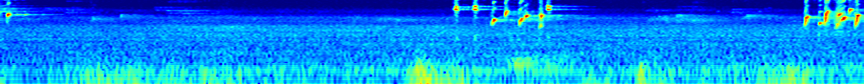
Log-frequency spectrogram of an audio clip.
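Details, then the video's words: Male European goldfinch giving mating calls to stimulate a female: a quiet opening, then short clusters of bright, high chirps and twitters around the middle and end. "بتبتات ونداءات التزاوج عند ذكر الحسون فعالة في تجهيز أنثى الحسون"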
